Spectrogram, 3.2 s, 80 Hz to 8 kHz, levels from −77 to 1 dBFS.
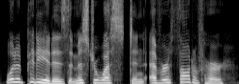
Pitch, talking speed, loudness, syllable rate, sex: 235 Hz, 225 wpm, -17 LUFS, 5.3 syllables/s, female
